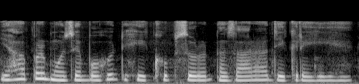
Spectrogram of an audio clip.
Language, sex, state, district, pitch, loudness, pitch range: Hindi, female, Arunachal Pradesh, Longding, 200 Hz, -15 LUFS, 190-210 Hz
